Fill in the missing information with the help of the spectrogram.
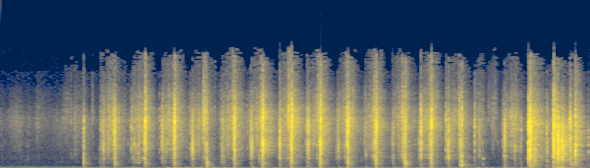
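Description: A deck of oracle cards being shuffled by hand: a fast run of sharp card clicks, several a second, that starts about a second in and stops near the end.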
